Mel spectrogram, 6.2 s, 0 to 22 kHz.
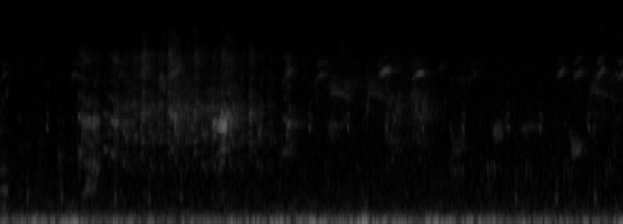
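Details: At an African waterhole on 14 June 2024, with zebras and warthogs arriving, a red-necked or Natal spurfowl makes harsh, grating cackling calls, joined by higher chirps of red-billed buffalo weavers over a steady low rumble.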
